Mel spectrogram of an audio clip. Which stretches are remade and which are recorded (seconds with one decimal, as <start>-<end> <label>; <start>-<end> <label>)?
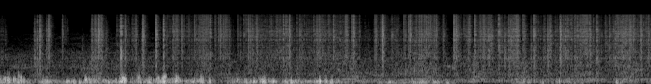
0.0-0.9 remade; 0.9-4.2 recorded; 4.2-5.8 remade; 5.8-6.5 recorded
